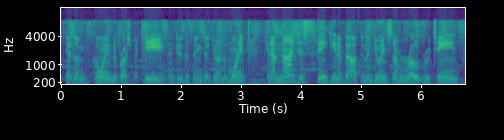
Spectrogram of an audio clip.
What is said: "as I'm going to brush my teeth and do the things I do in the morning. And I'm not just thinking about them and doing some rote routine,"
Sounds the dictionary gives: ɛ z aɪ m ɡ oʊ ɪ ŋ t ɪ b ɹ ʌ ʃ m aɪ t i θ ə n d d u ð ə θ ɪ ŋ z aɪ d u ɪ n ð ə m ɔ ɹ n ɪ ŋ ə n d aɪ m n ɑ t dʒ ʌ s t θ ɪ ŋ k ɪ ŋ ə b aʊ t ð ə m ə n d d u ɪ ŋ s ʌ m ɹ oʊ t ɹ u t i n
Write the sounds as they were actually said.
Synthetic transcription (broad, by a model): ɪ z aɪ m ɡ oʊ ɪ ŋ t ɪ b ɹ ʌ ʃ m aɪ t i θ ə n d d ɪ ð ə θ ɪ ŋ z aɪ d u ɪ n ð ə m ɔ ɹ n ɪ ŋ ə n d aɪ m n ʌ t dʒ ʌ s t θ ɪ ŋ k ɪ ŋ ə b aʊ t ð ə m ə n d d u ɪ ŋ s ʌ m ɹ oʊ t ɹ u t i n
